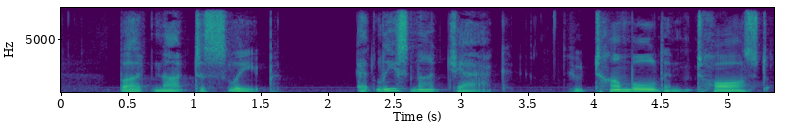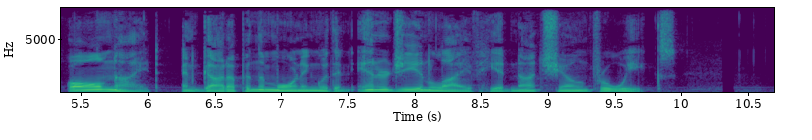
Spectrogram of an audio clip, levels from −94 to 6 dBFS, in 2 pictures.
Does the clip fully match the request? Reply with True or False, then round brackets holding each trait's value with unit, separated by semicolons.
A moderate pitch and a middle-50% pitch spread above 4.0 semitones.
False (110 Hz; 5.0 semitones)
